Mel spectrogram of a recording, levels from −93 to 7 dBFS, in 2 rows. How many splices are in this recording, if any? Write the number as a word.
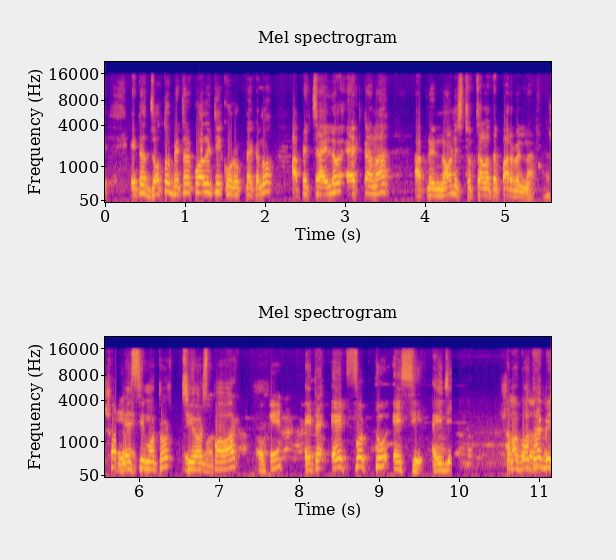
two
